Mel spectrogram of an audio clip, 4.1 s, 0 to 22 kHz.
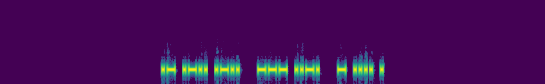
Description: Morse code, heard as a keyed tone, about 69 wpm, 700 Hz. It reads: ALL OF THE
